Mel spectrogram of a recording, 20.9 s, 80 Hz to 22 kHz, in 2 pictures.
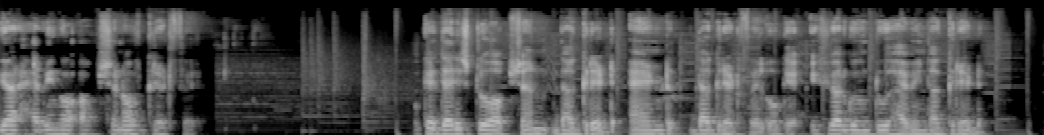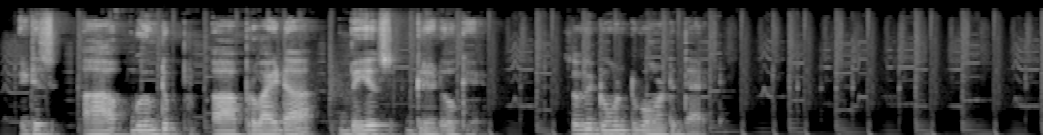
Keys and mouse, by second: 3.7 BackSpace, 6.7-20.8 drag, 17.4 x, 19.9 2.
